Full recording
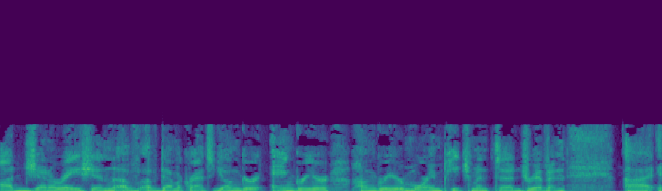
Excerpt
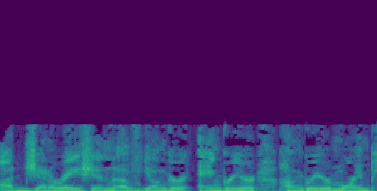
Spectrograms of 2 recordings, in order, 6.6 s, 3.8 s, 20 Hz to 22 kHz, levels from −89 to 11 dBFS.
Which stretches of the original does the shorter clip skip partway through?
0:01.4-0:02.1

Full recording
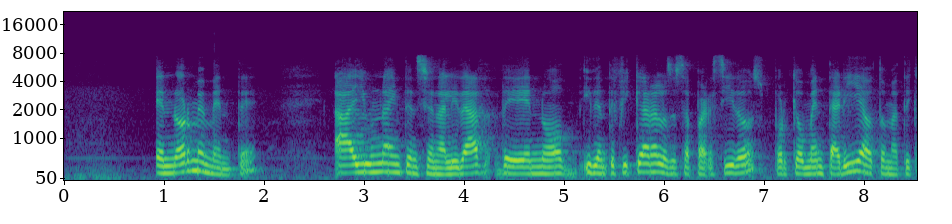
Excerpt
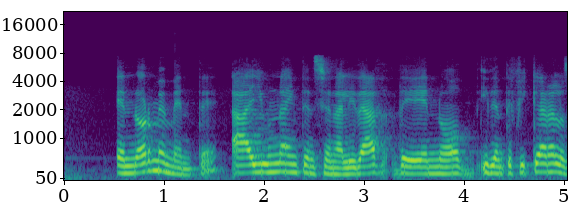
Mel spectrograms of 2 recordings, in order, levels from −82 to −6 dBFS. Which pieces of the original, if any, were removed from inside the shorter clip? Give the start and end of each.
0:02.0-0:02.6

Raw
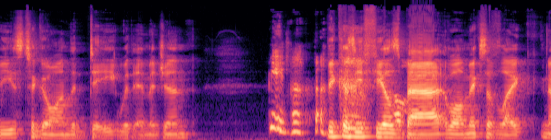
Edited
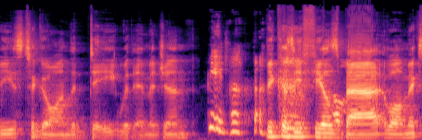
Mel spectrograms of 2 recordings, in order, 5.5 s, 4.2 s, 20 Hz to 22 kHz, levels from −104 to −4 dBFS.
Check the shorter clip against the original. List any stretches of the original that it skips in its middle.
0:02.0-0:02.6

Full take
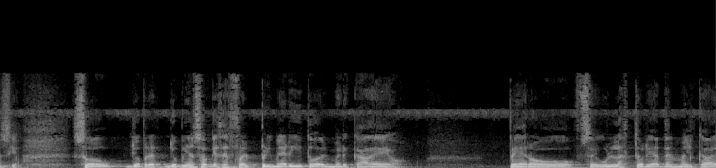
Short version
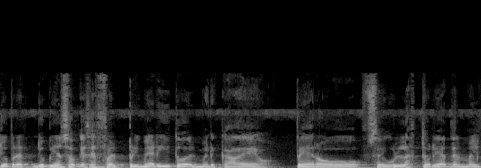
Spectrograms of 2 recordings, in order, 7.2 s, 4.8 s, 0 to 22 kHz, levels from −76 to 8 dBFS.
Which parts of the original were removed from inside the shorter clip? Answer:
0:04.2-0:05.0

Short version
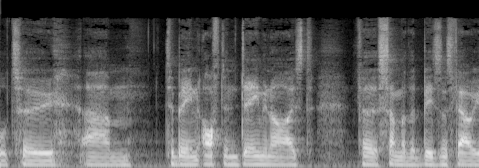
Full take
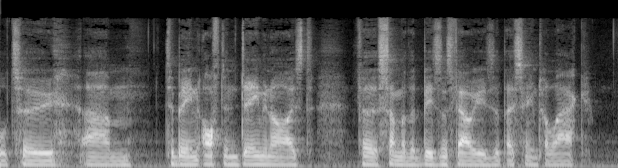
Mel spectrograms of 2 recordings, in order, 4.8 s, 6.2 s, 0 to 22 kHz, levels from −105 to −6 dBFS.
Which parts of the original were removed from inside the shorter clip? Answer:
none

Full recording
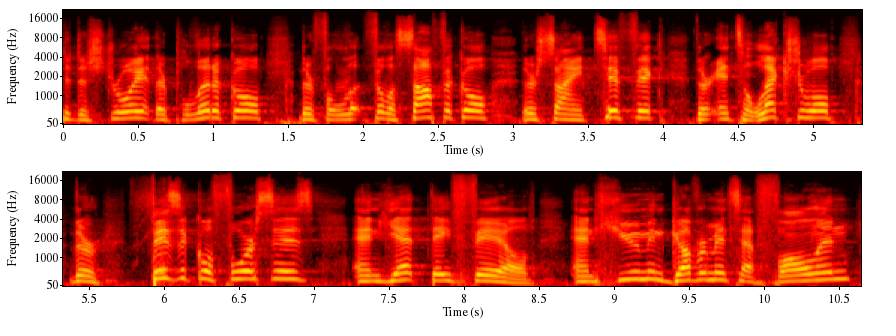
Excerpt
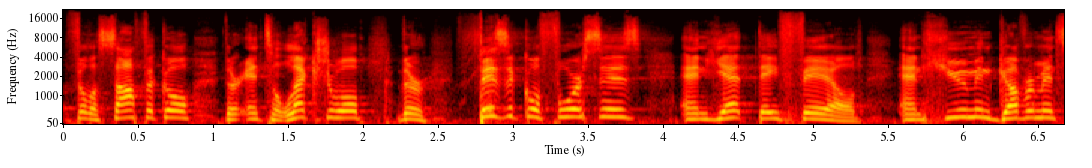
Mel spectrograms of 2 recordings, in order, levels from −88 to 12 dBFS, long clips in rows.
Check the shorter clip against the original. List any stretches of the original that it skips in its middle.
0:03.0-0:04.1

